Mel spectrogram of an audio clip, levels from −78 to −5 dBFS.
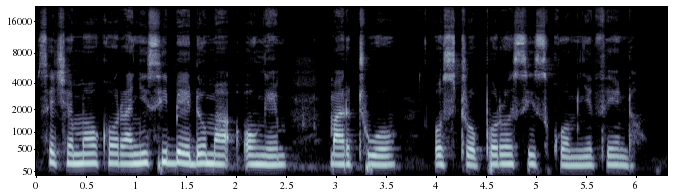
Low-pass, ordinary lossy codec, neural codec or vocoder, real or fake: none; none; none; real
